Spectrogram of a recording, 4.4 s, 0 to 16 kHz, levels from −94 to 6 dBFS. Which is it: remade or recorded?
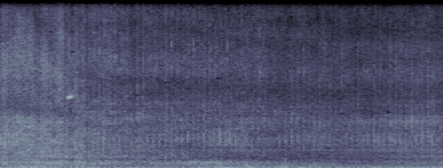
recorded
